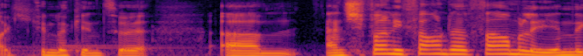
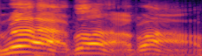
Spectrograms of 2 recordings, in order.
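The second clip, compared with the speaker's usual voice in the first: mock chatter; 7 semitones higher, 6 dB louder, much slower than usual. Mocking endless talking.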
